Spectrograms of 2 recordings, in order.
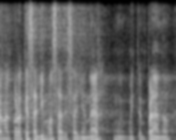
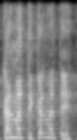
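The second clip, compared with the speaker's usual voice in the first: loud, raised mock reprimand; wifely scolding; 5 semitones higher, 9 dB louder, slower than usual. Wife telling shouting husband to calm down, imitated scolding. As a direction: imitate a wife's sharp telling-off. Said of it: "mi esposa me regañó".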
